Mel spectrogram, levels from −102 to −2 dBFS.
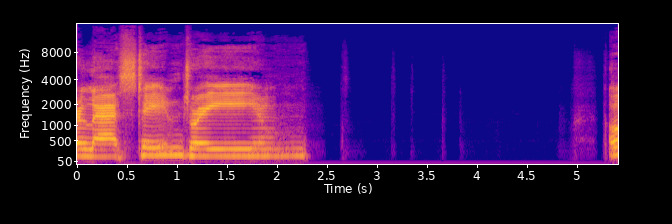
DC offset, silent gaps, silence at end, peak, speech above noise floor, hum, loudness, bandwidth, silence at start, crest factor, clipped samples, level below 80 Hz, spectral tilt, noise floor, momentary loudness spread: under 0.1%; none; 0 s; -2 dBFS; 70 dB; none; -18 LUFS; 14.5 kHz; 0 s; 20 dB; under 0.1%; -68 dBFS; -3.5 dB/octave; -89 dBFS; 19 LU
